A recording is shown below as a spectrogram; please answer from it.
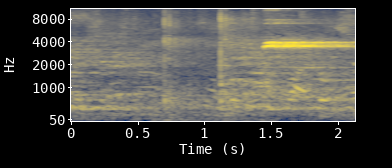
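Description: A referee's whistle blown once, a steady held tone starting about one and a half seconds in: the signal for the serve. Before it, two sharp thumps of a volleyball bounced on the hardwood gym floor, with voices in the hall.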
